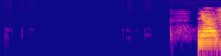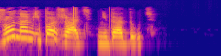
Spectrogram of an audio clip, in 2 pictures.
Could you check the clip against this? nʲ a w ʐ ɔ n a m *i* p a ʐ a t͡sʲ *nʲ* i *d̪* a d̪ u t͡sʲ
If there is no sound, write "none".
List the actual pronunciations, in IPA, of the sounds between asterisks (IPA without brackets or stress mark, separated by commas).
i, nʲ, d̪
